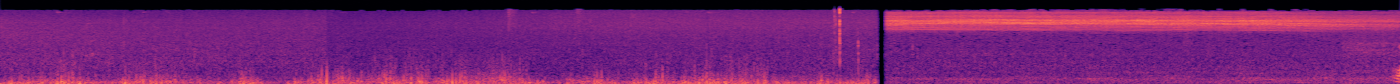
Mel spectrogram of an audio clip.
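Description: Wind buffeting the microphone in uneven low gusts. After an abrupt cut about nine seconds in, a steady high-pitched hiss takes over at an even level.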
